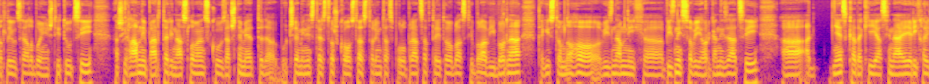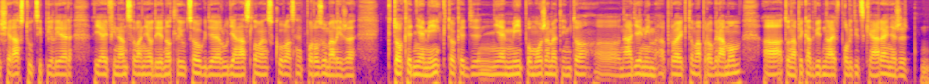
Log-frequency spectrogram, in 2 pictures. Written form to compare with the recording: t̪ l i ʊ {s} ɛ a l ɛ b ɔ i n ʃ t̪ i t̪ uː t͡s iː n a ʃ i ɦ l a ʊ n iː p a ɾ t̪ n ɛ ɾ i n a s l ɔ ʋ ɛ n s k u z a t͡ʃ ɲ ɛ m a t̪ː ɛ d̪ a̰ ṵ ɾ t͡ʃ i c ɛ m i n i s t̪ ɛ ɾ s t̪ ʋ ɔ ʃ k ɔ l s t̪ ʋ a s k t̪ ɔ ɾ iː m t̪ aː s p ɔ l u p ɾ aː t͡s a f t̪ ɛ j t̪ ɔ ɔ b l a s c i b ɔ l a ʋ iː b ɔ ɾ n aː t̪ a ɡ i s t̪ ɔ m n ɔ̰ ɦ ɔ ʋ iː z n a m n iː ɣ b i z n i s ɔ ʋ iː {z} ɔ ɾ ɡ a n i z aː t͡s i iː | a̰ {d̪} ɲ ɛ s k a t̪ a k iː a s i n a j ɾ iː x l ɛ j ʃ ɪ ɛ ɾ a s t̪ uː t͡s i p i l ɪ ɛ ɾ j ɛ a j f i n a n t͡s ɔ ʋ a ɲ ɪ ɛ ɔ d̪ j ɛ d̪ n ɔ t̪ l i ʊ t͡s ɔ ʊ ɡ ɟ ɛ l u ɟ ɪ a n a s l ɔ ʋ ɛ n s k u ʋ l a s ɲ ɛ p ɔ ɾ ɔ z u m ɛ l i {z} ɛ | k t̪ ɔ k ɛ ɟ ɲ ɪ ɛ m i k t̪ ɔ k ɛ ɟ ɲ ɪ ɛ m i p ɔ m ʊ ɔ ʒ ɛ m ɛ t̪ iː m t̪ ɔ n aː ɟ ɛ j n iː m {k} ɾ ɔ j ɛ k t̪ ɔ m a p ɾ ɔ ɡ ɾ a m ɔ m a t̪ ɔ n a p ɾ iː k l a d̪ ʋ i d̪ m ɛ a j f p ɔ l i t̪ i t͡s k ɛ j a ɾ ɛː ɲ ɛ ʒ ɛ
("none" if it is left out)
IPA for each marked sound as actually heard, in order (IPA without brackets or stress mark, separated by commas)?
t͡s, ɣ, d̪, ʒ, p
